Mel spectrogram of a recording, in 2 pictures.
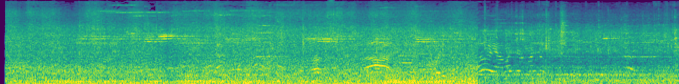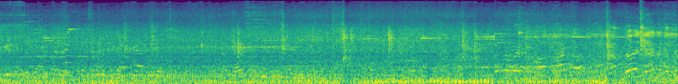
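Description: Outdoor street ambience: steady traffic noise with indistinct voices of people talking around, and a low hum under the first part that drops away about seven seconds in.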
